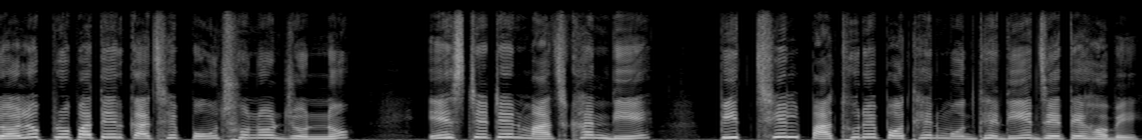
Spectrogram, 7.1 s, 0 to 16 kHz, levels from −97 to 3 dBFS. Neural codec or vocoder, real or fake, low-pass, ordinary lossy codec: none; real; 14.4 kHz; none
